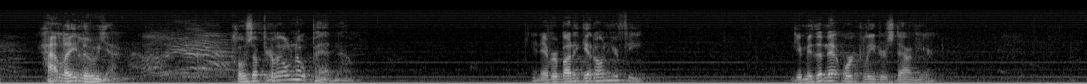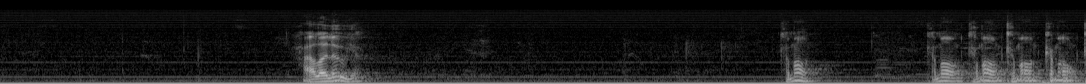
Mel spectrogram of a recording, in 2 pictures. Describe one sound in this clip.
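A man speaks with animation into a microphone in a large echoing hall, in short bursts with pauses.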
